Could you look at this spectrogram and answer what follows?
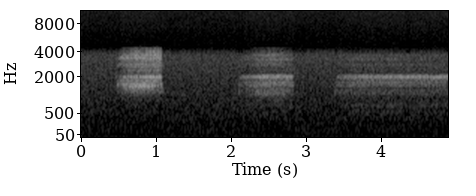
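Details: Five late-hatched barn owl chicks, recorded 14 August 2017, giving three drawn-out raspy hisses, the first loudest and the last longest, separated by short pauses.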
